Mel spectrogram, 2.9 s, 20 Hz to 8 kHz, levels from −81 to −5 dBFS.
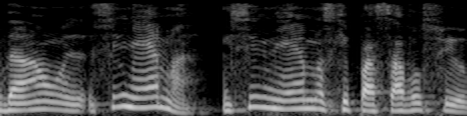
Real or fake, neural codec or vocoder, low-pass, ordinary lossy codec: fake; codec, 16 kHz, 4 kbps, FreqCodec, larger model; 7.2 kHz; MP3, 48 kbps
